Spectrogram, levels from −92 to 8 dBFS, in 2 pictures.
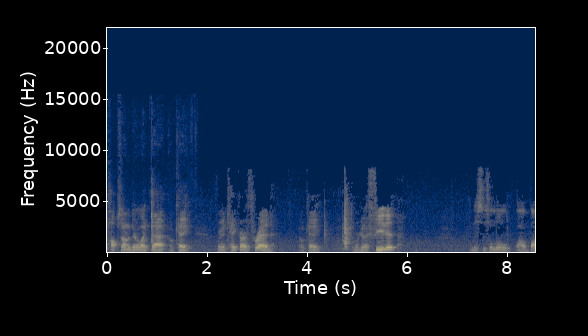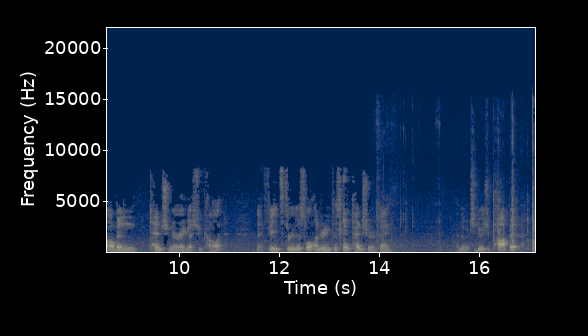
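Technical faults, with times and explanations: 1.84–13.84 s: adaptive stream at a lower bitrate. The treble suddenly vanishes above 8.4 kHz and swirly codec artefacts appear, which fits a switch from 128 to 32 kbit/s MP3. On a spectrogram the top is cut off flat at 8.4 kHz, and the waveform shows no gap.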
